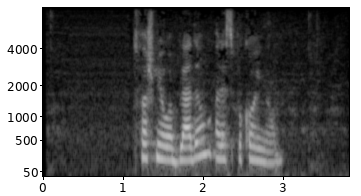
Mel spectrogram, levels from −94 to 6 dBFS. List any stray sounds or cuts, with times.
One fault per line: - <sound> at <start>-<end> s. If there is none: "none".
none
